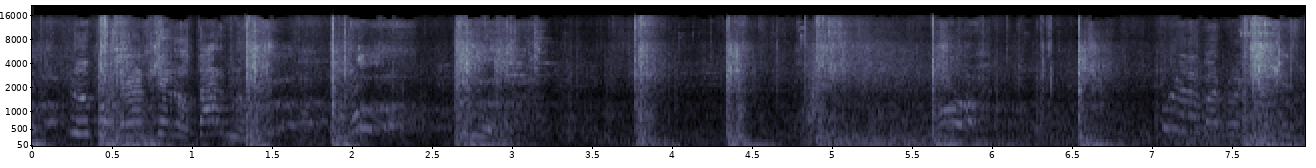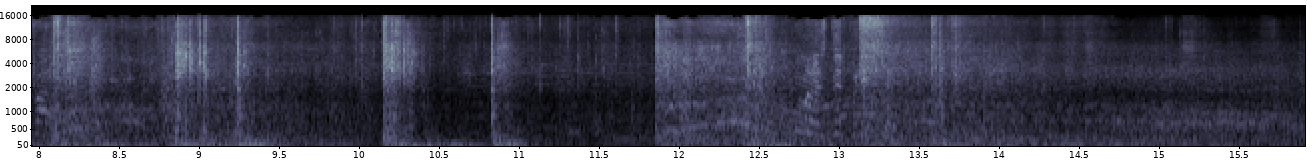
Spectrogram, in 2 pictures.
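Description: Punches and kicks land with heavy thuds in a fast brawl.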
